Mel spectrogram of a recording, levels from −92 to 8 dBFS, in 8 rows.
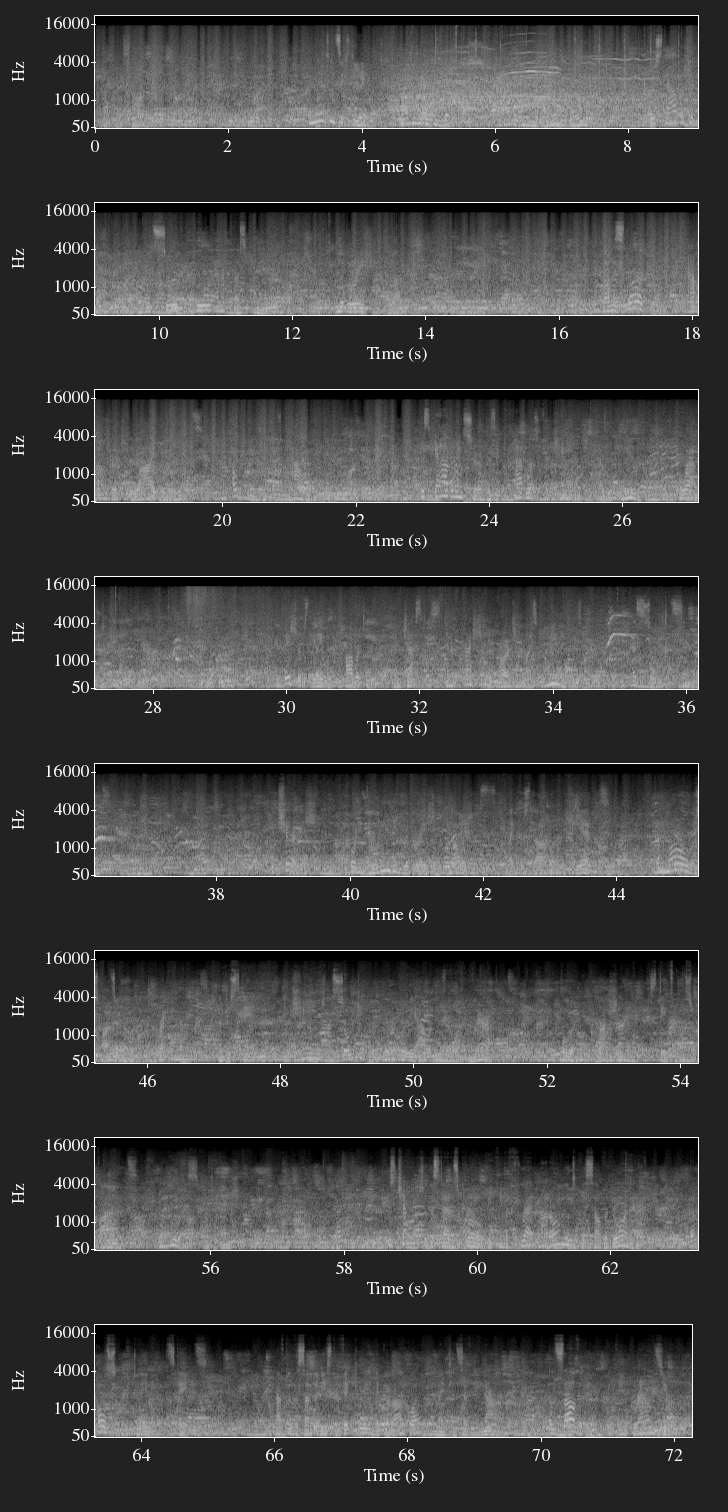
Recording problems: murmuring crowd; very loud; throughout; 2 dB above the speech

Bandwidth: 15 kHz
